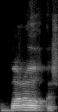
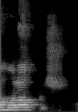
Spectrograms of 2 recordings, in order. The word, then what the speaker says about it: براقش: التعبير والفصح تمام تمام احنا بننطق دي غلط جنت على اهلها او على اهلها جنت براقش احنا دايما بنقولها مراقش انا لسه كنت هسال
